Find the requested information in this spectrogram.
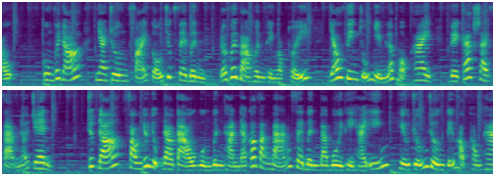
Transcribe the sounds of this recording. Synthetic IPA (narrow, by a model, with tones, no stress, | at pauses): w | kʊ˨˩ŋ͡mvəː˨˦jɗɔ˨˦ | ɲaː˨˩t͡ɕɨ˨˩əŋfaː˧˩jt̪o˧˩t͡ɕɨ˦˥k̚ve˧ɓï˨˩ŋ̟ɗo˨˦jvəː˨˦jɓaː˨˩ɦï˨˩ŋ̟t̪ʰḭ˧˨ŋɔ˨˩wk͡p̚t̪ʰwi˧˩ | zaː˨˦wvi˧ənt͡ɕu˧˩ɲḭ˧˨mlə˦˥p̚mo˨˩t̚haː˧j | ve˨˩kaː˦˥k̚saː˧jfa̰ː˧˨mnɔ˨˦jt͡ɕe˧n | t͡ɕɨ˦˥ək̚ɗɔ˨˦fa˨˩wŋ͡mzaː˨˦wzʊ˨˩k͡p̚ɗaː˨˩wt̪a̰ː˧˨wkwə̰˧˨nɓï˨˩ŋ̟t̪ʰa˨˧˩jŋ̟ɗa̰ː˧˥kɔ˨˦va˧nɓaː˧˩nve˧ɓï˨˩ŋ̟ɓaː˨˩ɓu˨˩jt̪ʰi˨˩ɦa̰ː˧˩jʔi˨˦ənhḭ˧˨əwt͡ɕɨ˧˩əŋt͡ɕɨ˨˩əŋt̪i˧˩əwɦa˨˩wk͡p̚hɔ˨˩wŋ͡mɦaː˧˨˩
